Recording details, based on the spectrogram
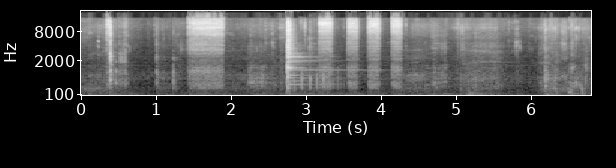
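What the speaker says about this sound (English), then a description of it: "I'll use this spray grease." Several short hissing bursts from an aerosol can of spray grease on a van's rear brakes, one longer blast then a quick series, with clicks and handling noise between.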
